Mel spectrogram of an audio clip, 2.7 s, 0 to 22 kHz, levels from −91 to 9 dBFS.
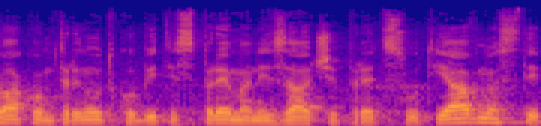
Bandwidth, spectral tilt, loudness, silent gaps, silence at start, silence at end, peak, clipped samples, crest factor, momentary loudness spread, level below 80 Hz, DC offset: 16.5 kHz; -5.5 dB/octave; -20 LUFS; none; 0 s; 0 s; -4 dBFS; under 0.1%; 16 dB; 7 LU; -54 dBFS; under 0.1%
